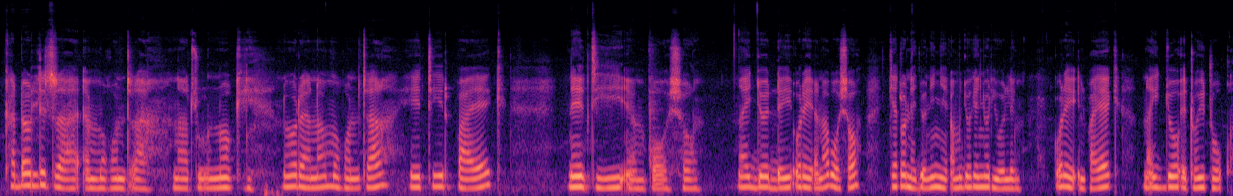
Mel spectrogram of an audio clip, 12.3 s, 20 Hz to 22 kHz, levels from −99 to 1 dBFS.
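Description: Speech, with a time-stretched section from 7.75 s to the end at 12.33 s. The pace jumps to about 1.79 times normal while pitch holds, sounding rushed. Likely cause: software shortening that part by dropping short pieces.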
